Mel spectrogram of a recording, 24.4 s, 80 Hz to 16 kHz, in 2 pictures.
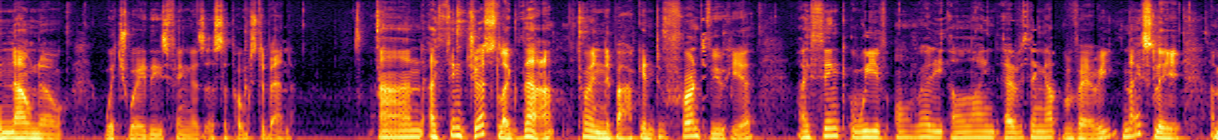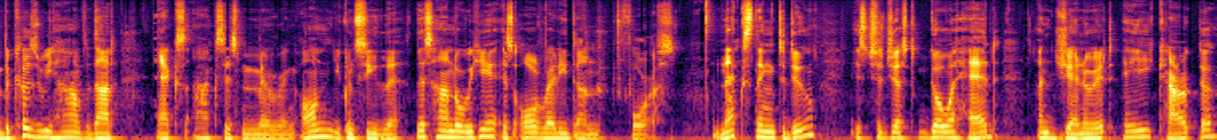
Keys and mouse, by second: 0.5-2.3 middle drag, 3.6 `, 4.4 `, 5.6 shift+middle click, 6.6-7.0 shift+middle drag, 7.4-11.1 middle drag, 11.6 middle click, 13.0 shift+middle drag, 14.2-15.0 middle drag, 17.0-17.8 middle drag.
